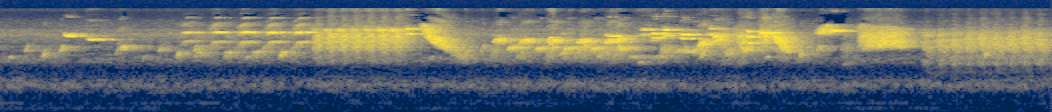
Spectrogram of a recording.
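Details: Excited European goldfinch singing continuously: bright rippling twitters, rapid repeated chirps and buzzy trills with a sweeping note, steady faint hum beneath.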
